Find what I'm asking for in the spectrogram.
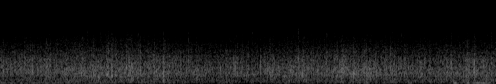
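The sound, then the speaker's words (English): Rain falls on a shed roof in a dense, continuous patter, quiet and even throughout with no pauses, and no one speaks. “I wonder if you can hear the sound of rain on the roof.”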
